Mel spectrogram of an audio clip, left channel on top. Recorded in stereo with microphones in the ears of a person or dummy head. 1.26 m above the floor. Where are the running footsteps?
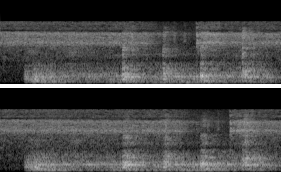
45° left (ahead or behind), 5.5 m; by 2.7 s 55° left (ahead or behind), 6.5 m.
